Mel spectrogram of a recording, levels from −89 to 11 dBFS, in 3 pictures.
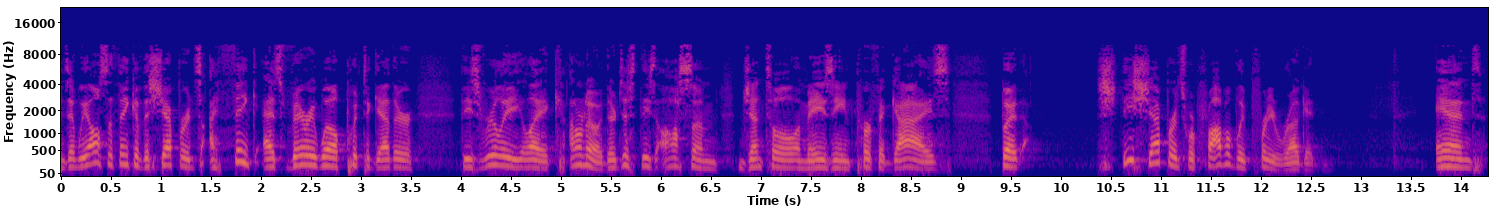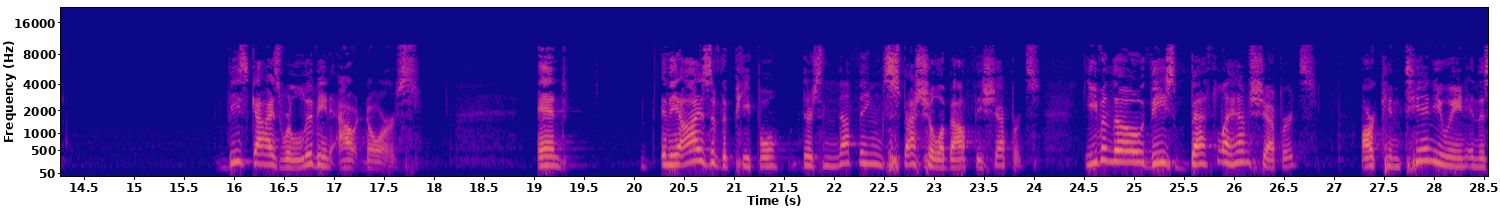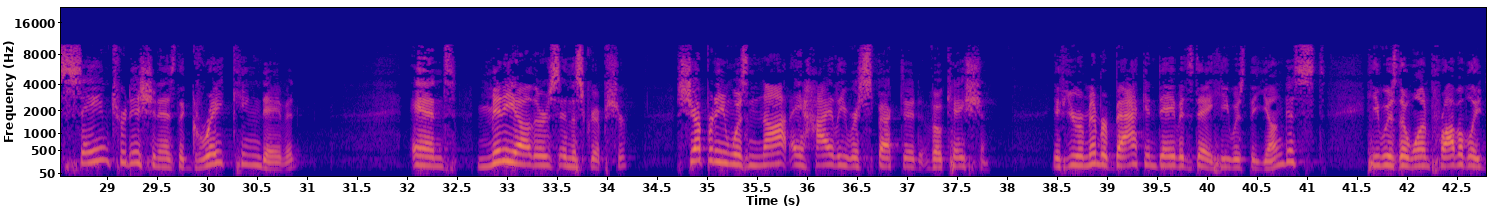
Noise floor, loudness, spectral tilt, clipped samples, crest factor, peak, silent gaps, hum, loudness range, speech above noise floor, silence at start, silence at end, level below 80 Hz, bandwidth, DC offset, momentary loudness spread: -78 dBFS; -30 LUFS; -4 dB/octave; under 0.1%; 22 dB; -10 dBFS; none; none; 5 LU; 48 dB; 0 s; 0.05 s; -72 dBFS; 10 kHz; under 0.1%; 12 LU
